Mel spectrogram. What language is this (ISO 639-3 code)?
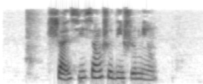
zho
